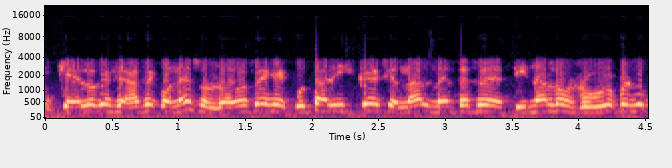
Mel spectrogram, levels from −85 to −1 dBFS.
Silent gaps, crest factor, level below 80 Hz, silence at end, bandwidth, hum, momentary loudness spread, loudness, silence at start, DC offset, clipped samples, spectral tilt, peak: none; 14 dB; -44 dBFS; 0 s; 4 kHz; none; 1 LU; -14 LUFS; 0 s; under 0.1%; under 0.1%; -7.5 dB/octave; 0 dBFS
